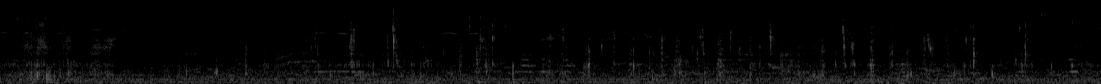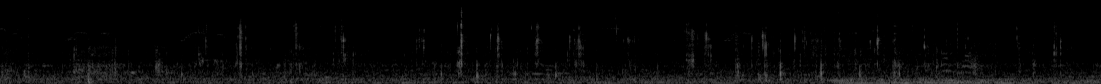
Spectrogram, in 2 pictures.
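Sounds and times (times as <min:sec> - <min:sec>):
chewing with mouth clicks: 0:00.0 - 0:22.0
lip smacks: 0:11.1 - 0:21.8.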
